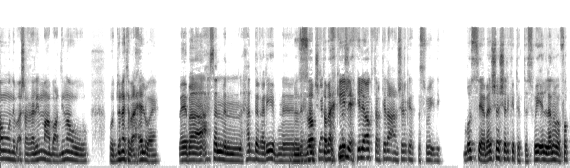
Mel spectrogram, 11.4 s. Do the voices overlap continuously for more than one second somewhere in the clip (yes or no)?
yes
